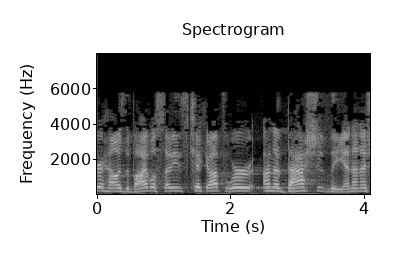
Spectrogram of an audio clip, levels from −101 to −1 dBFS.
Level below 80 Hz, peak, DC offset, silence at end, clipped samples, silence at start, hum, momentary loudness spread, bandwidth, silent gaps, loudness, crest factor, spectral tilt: -76 dBFS; -14 dBFS; under 0.1%; 0 s; under 0.1%; 0 s; none; 7 LU; 6 kHz; none; -32 LUFS; 18 dB; -5.5 dB/octave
